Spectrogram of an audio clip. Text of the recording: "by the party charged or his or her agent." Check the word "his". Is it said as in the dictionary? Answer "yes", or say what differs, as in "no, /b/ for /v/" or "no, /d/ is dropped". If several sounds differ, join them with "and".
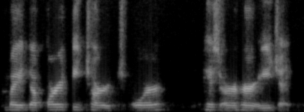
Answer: no, /s/ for /z/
